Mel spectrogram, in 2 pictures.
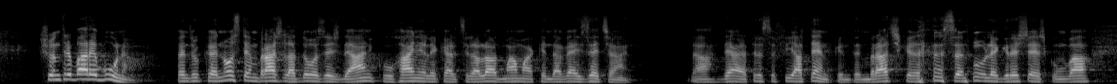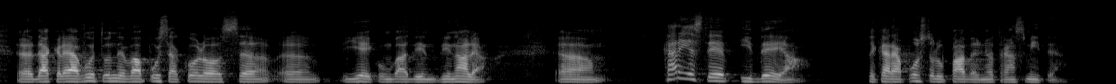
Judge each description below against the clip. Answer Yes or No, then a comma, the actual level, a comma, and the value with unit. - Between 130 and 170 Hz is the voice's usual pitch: Yes, low, 135 Hz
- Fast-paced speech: Yes, fast, 175 wpm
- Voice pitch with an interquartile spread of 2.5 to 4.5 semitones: Yes, average, 3.4 semitones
